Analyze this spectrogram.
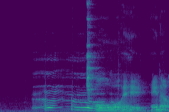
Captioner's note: Dom moans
